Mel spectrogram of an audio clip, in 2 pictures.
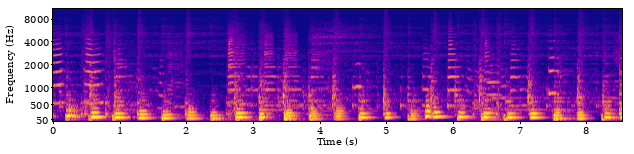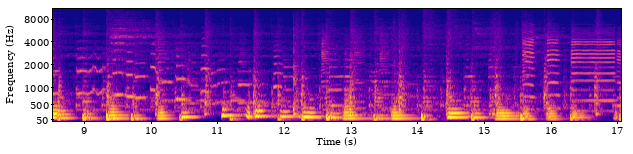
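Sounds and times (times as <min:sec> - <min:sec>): drum kit: 0:00.0 - 0:17.0
trumpet melody: 0:00.0 - 0:17.0
sousaphone bass line: 0:07.4 - 0:16.6.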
